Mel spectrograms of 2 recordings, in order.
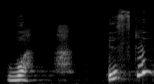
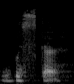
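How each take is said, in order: First: The h is breathed out, split from the rest. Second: The h is silent and the word flows together. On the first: The speaker calls it wrong. "you know not to say wh, isker" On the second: The speaker calls it right. "instead you say whisker"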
